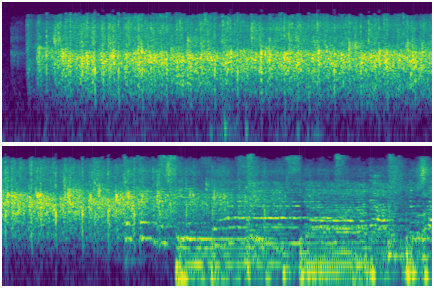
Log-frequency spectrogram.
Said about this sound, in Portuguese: imos decir que quedes unha mesa máis alén da mesa dedicada aos profesores, os profesores que lles damos este forte aplauso.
